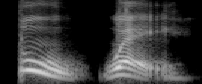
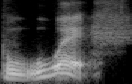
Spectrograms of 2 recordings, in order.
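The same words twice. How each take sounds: First: Both syllables have a falling tone. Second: The first syllable rises, the second falls. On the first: The speaker calls it wrong. "it's another like a two falling tones, like a two stop signs altogether" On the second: The speaker calls it right. "So we can change the tone of bu, keep the original tone of wei"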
